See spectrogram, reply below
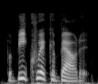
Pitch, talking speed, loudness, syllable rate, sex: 200 Hz, 305 wpm, -18 LUFS, 7.2 syllables/s, female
